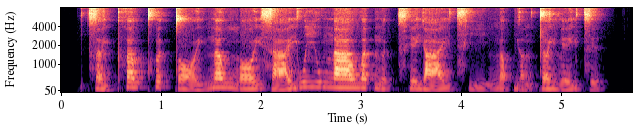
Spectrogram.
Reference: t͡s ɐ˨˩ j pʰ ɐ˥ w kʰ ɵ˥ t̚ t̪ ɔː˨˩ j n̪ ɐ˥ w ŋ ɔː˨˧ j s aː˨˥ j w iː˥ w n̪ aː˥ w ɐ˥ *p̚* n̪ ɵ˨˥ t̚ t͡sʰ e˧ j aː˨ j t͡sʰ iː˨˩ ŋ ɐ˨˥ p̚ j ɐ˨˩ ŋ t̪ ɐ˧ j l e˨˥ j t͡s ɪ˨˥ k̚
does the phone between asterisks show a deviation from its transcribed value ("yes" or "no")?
yes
